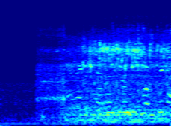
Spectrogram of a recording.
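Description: Near silence for a moment, then steady outdoor background noise fades in, with faint voices near the end.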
